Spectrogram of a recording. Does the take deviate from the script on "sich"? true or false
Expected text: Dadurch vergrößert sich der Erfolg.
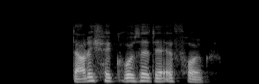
true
